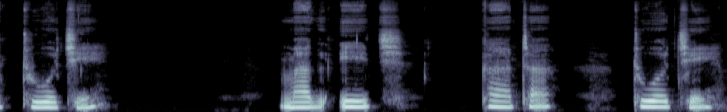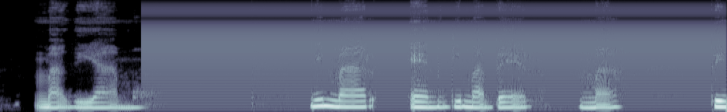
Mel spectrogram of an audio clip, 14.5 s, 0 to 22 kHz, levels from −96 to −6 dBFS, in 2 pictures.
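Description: From 8.69 s to the end of the speech, a DECT cordless phone buzz appears: radio bursts every 10 ms get rectified in the audio circuitry, producing a thin, steady 100 Hz buzz well below the voice. Its dense harmonics make it raspier than smooth mains hum.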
